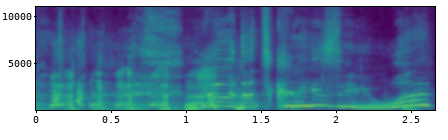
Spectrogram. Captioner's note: players laughing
